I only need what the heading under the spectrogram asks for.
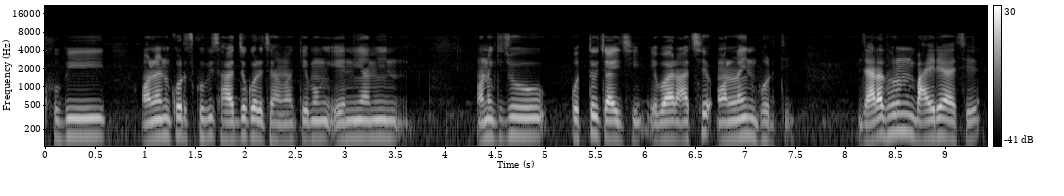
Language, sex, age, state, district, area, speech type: Bengali, male, 30-45, West Bengal, Purba Medinipur, rural, spontaneous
